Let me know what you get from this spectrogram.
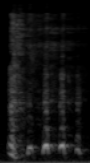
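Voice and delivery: short high chuckle; laughing. Real, not acted. Amused commentator reacting to the Supreme Court case, high chuckle. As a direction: break into a brief real laugh. Amused by his own point.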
